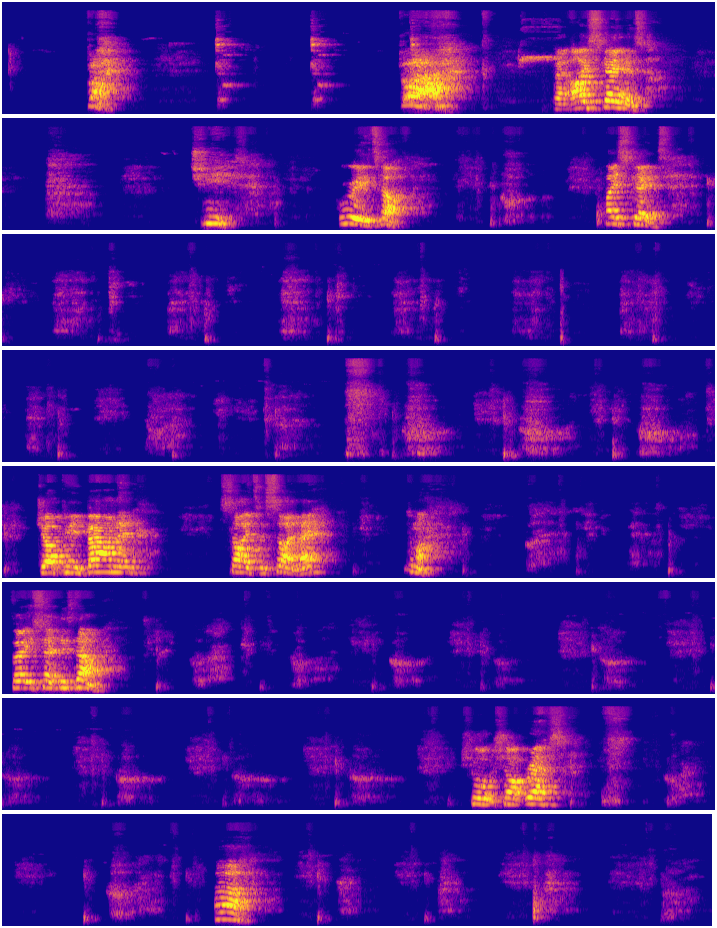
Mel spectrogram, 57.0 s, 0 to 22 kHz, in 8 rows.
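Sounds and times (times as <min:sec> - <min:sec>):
man panting: 0:00.9 - 0:02.1, 0:04.4 - 0:57.0
man breathing hard: 0:01.0 - 0:02.1, 0:06.2 - 0:28.9, 0:29.7 - 0:57.0
man groaning: 0:04.0 - 0:04.7, 0:52.0 - 0:52.5
man gasping: 0:11.1 - 0:18.8, 0:19.4 - 0:28.9, 0:36.6 - 0:47.4, 0:48.2 - 0:57.0.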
